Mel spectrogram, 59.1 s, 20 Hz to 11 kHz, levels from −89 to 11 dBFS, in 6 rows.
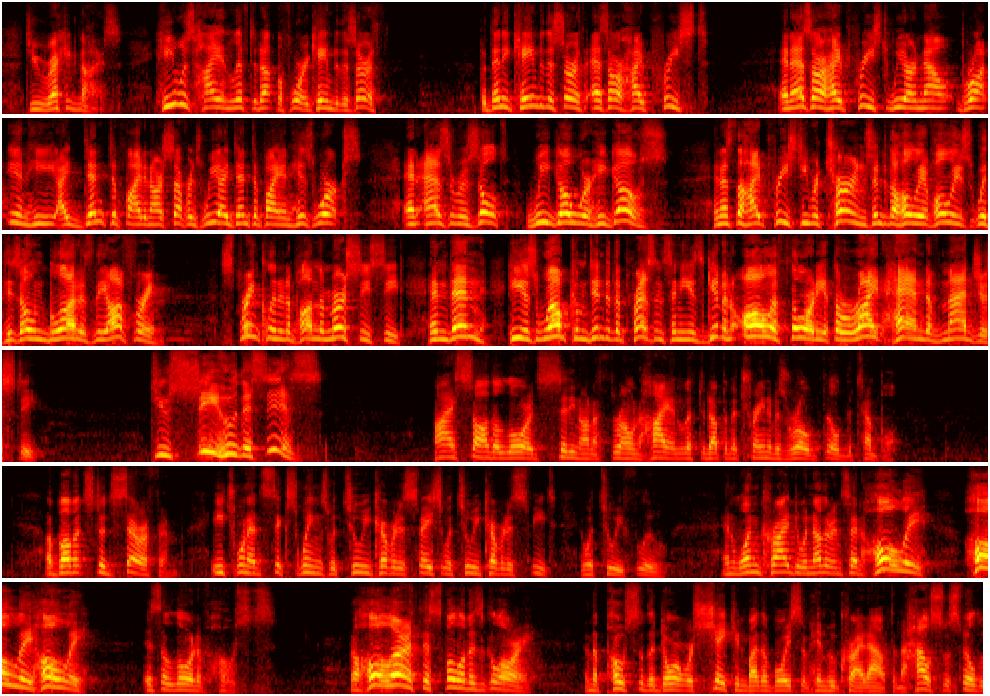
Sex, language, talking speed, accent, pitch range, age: male, English, 200 wpm, American, 180-250 Hz, 40-59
